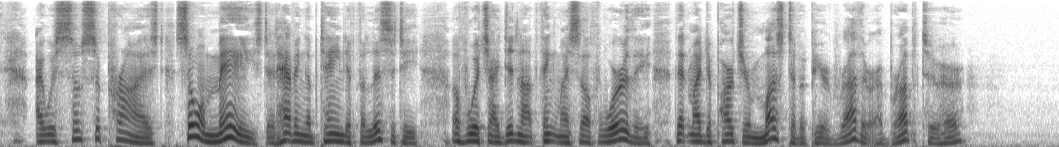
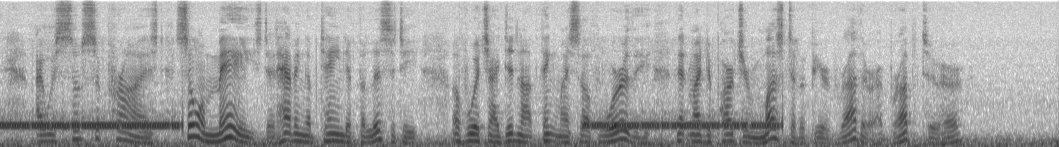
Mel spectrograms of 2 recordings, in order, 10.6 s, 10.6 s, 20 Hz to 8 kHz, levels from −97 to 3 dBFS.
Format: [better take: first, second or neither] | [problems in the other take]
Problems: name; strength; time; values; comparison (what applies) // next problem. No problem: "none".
first | background sound (Telephone); as loud as the speech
